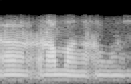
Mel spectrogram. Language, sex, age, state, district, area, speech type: Tamil, female, 60+, Tamil Nadu, Coimbatore, urban, conversation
